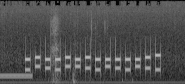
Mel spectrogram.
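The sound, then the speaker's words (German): A telephone number is dialed: a steady dial tone gives way to a rapid, evenly spaced series of many short touch-tone beeps, each a clear two-tone chirp over a faint low hum. “Hast du beim Spoiler-Talk angerufen?”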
